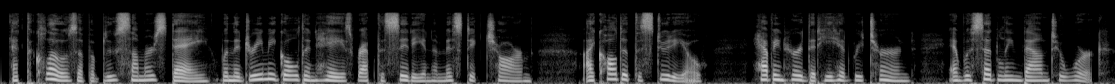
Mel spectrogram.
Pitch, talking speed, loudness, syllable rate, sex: 185 Hz, 200 wpm, -20 LUFS, 5.3 syllables/s, female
